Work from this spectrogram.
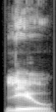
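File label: "liu1", Cantonese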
